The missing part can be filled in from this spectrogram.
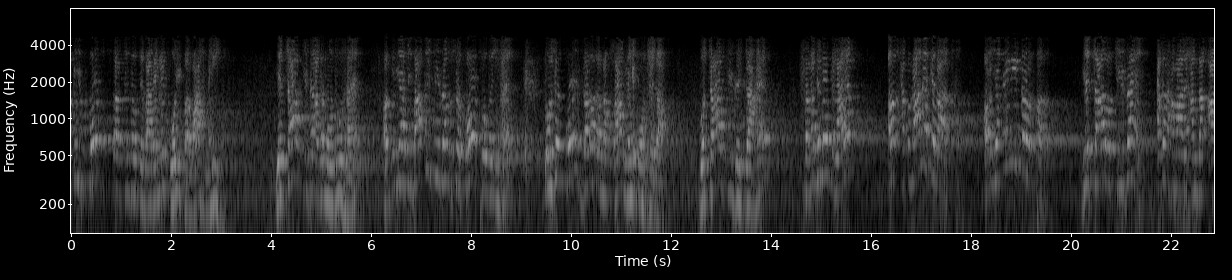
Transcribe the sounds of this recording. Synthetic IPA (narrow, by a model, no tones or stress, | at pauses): pispoːʈst̪asiːlõkebaːɾemẽkoːipəɾʋaːɦnɐɦĩɦɛ̰̃ː | jet͡ʃaːɾt͡ʃiːzẽɐɡəɾmɔːd͡ʒuːd̪ɦɛ̃ɔːɾd̪ʊnijakibaːkit͡ʃiːzẽʊsekɔːʈɦoɡɐiɦɛ̃t̪oʊsekoːizɐɾəɾɔnʊqsaːnːɐɦĩpɔ̃ɦʊ̃t͡ʃeːɡa̰ː | ʋot͡ʃaːɾt͡ʃiːzẽd͡ʒaɦɛ̃ | sɐməd͡ʒʱnekelaːjək̚ | ɔːɾɐpnaːnekelaːjəkɦɛ̃ | ɔːɾjɐqiːnit̪ɔːɾpɐɾ | jet͡ʃaːɾot͡ʃiːzẽ | ɐɡəɾɦɐmaːɾeʔɐ̃nd̪əɾa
